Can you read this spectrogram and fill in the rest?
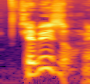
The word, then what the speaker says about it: Caviezel: Caviezel. – Caviezel, yeah.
